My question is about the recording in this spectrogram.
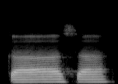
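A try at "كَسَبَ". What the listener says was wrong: কা, কাটাকে টানবো না, কাফ জবর কা, সিন জবর সা, কাসা। তারপরে তিনটে অ্যাডজাস্ট। মাশাল্লাহ, কাসাবা।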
